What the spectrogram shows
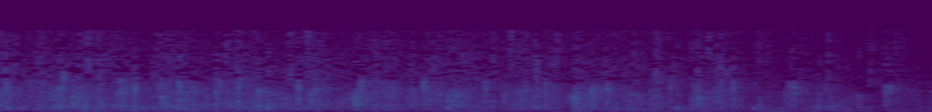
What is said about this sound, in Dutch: Geef Geert ook een groot applaus. Dankjewel, Geert.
